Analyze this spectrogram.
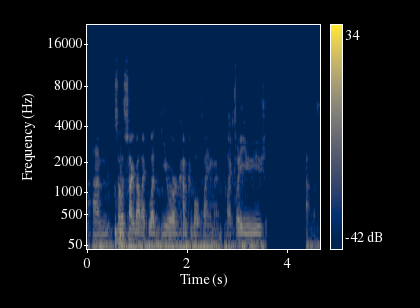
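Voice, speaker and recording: Soft-spoken, a man talks at a very fast pace. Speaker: game developer coaching a player. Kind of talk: tutorial. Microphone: too quiet, moving closer to mic.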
